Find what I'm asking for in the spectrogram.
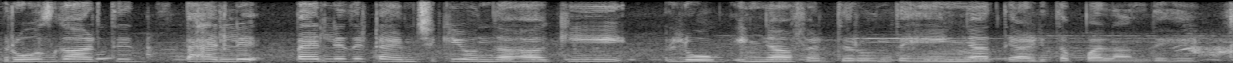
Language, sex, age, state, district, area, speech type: Dogri, female, 18-30, Jammu and Kashmir, Samba, urban, spontaneous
